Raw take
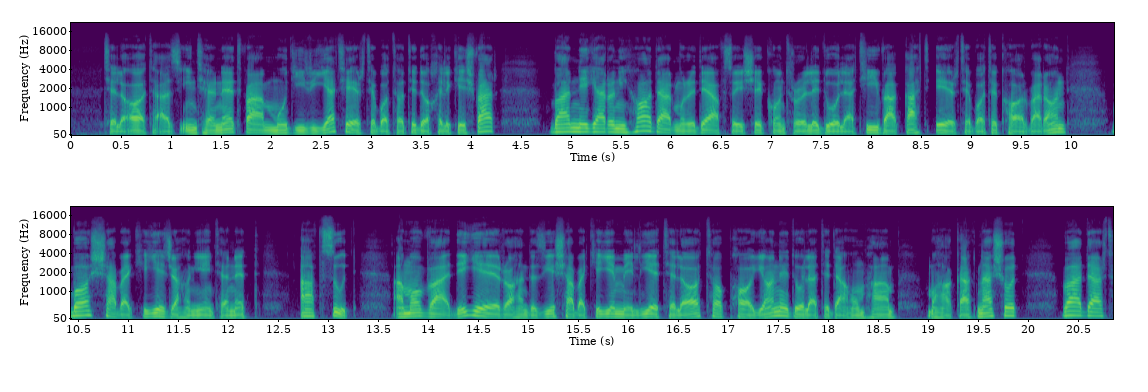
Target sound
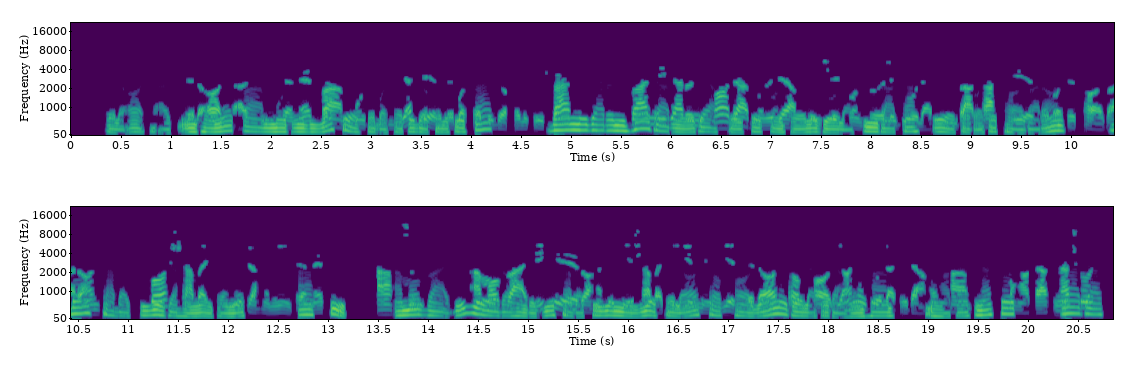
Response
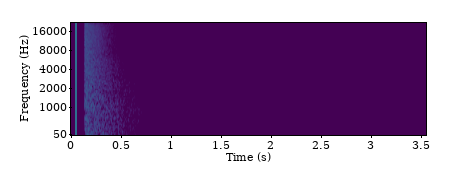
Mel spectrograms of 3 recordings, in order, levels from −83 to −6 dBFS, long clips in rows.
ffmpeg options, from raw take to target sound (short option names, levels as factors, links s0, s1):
-filter_complex "[0:a]afftfilt=real='re*gte(hypot(re,im),0.126)':imag='im*gte(hypot(re,im),0.126)':win_size=1024:overlap=0.75,asetrate=64194,aresample=44100,atempo=0.686977,acrossover=split=620[s0][s1];[s1]adelay=790[s2];[s0][s2]amix=inputs=2:normalize=0"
